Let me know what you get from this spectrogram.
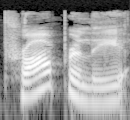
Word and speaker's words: properly: It's even more fun to do it properly on a real badminton court. – Do it properly. Pro의 앞에는 푸고요. 중간에 들어가는 P는 뿝니다. Properly. 쌍비유 발음.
